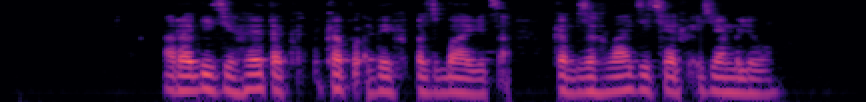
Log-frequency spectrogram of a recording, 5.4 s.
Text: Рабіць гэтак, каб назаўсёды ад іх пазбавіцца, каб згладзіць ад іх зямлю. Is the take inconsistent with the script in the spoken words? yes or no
yes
